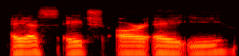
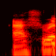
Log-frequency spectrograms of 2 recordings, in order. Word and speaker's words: ASHRAE: He currently also serves, I should mention, as the chair of the A-S-H-R-A-E epidemic task force, do you pronounce A-S-H-R-A-E in your ASHRAE .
